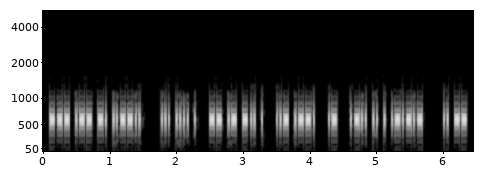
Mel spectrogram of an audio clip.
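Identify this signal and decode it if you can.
Morse code, heard as a keyed tone, about 44 wpm, 600 Hz. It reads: OWN? SHE MADE UP A LIE. IM
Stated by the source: Morse code at 43 wpm sending Ken Follett's novel Never in English, from CW med Gnister.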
